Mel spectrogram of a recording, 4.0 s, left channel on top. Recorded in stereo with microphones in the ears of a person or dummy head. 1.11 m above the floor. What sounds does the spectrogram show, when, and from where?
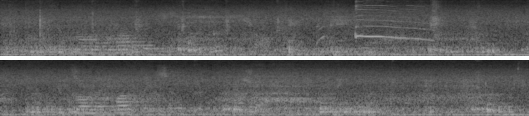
0.4 s a woman speaking: 20° right (ahead or behind), 2.5 m; by 3.1 s 20° left (ahead or behind), 1.8 m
